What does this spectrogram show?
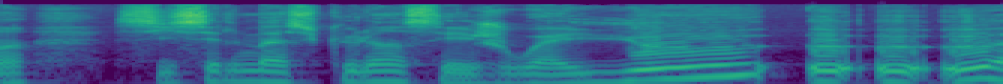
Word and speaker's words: joyeux: Joyeux, joyeux, il est complexe. En général, beaucoup de personnes ont des difficultés à l'écrire. Regardez bien comment on l'écrit, hein. Donc c'est vraiment J-O-Y-E-U-X. Joyeux, joyeux, joyeux.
